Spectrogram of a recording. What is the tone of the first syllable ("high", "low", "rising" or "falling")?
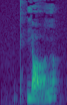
low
